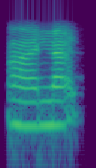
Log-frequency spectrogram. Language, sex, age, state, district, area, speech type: Hindi, female, 18-30, Rajasthan, Jaipur, urban, conversation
